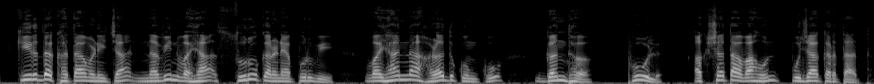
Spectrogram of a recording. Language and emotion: Marathi, neutral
